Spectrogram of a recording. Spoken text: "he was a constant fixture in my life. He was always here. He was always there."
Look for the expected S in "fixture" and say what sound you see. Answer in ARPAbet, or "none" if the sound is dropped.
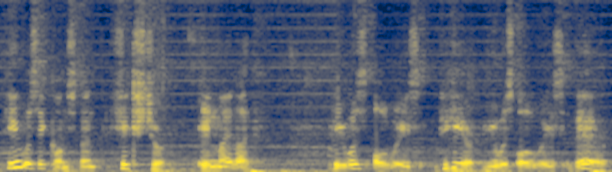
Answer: S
